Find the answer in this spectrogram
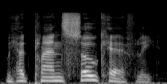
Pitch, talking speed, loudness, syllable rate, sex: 150 Hz, 180 wpm, -18 LUFS, 6.1 syllables/s, male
